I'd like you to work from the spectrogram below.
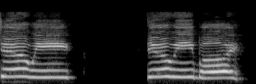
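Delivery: very high, loud, flat robotic calling. Retelling a robot calling a dog in another's voice: imitating Megan's robotic dog call. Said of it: "it's got that robotic undertone".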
